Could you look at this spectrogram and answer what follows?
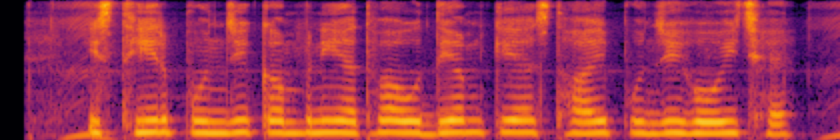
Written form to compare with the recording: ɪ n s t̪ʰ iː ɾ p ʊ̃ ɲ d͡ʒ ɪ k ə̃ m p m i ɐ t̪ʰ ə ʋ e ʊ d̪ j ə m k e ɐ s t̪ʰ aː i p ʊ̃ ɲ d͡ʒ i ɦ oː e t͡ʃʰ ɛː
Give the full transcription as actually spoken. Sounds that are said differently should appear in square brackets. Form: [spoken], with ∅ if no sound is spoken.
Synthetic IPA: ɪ [∅] s t̪ʰ iː ɾ p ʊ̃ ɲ d͡ʒ [i] k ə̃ m p [n] i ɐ t̪ʰ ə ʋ [a] ʊ d̪ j ə m k e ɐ s t̪ʰ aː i p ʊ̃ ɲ d͡ʒ i ɦ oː [i] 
